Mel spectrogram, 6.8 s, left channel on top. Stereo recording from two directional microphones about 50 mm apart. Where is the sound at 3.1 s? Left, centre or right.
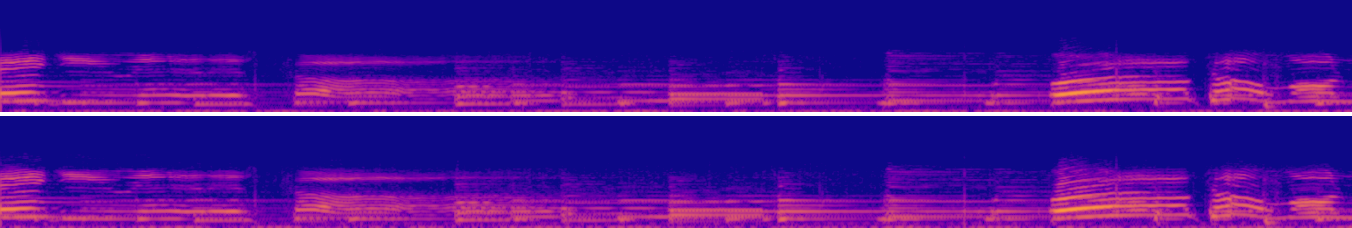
Centre.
